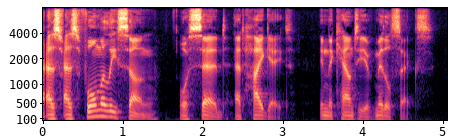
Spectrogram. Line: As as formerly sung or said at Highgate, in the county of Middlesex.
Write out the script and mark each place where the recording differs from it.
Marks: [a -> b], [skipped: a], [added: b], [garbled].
As as formerly sung or said at Highgate, in the county of Middlesex.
